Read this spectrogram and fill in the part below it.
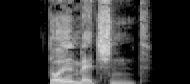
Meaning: present participle of dolmetschen
- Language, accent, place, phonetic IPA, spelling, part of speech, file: German, Germany, Berlin, [ˈdɔlmɛt͡ʃn̩t], dolmetschend, verb, De-dolmetschend.ogg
